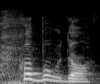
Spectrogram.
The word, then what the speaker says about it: Kobudo: Kobudo. Sì, ho pronunciato bene.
